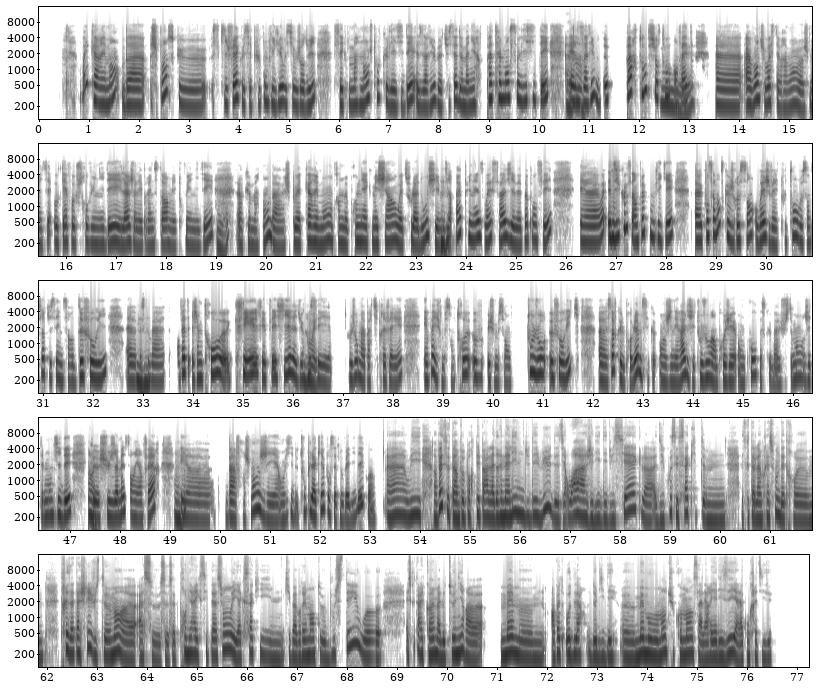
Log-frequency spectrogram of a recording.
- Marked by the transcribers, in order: stressed: "partout"; in English: "brainstorm"; laughing while speaking: "et du coup"; laughing while speaking: "Ouais"; stressed: "toujours"; tapping
- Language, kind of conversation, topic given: French, advice, Comment choisir une idée à développer quand vous en avez trop ?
